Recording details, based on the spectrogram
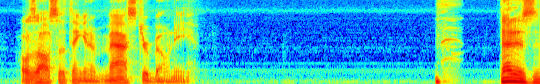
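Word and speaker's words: Mastrobuoni: It's like Mastro Boney, but yeah. Mastro Boney. My nose is stuffed. That's all. Yeah. That's it. Baseball Reference does not have a Master. Yeah, no, it's not Master Boney.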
